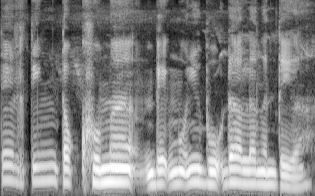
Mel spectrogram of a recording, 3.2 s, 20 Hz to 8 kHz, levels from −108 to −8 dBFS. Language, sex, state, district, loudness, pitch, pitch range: Wancho, male, Arunachal Pradesh, Longding, -14 LUFS, 155 Hz, 140-165 Hz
